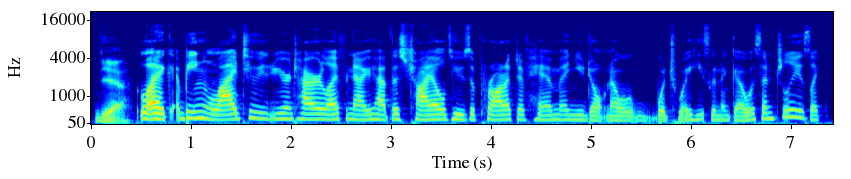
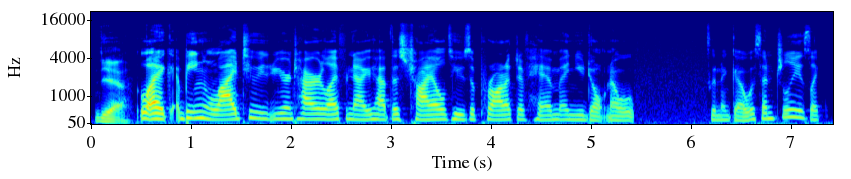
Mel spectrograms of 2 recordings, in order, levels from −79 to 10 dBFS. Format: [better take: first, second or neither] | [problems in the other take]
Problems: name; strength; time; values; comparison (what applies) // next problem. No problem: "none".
first | audio cutting out; at 5.5 s for 0.5 s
